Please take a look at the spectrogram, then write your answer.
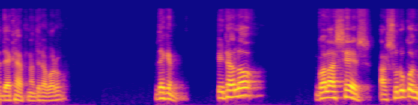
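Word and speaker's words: ح: এটা আমরা বলবো হলো গলার মধ্যখান থেকে হালকা চেপে পেয়ে আমরা এই অক্ষরটা উচ্চারণ করব আর এক আলিফ টেনে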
